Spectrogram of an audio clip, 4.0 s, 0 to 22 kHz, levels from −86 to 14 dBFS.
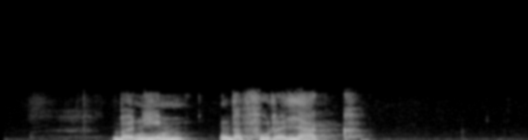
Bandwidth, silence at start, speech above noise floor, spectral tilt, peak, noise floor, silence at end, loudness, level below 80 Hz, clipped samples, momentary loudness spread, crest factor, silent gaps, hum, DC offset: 8 kHz; 0.85 s; 49 dB; -6 dB/octave; -2 dBFS; -63 dBFS; 1.2 s; -15 LUFS; -50 dBFS; under 0.1%; 15 LU; 16 dB; none; none; under 0.1%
